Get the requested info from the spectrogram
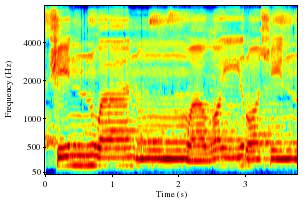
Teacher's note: membacakan Hai bunyi Nun yang berbaris sukun ini dengan jelas dan tidak berdengung atau dibaca izhar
